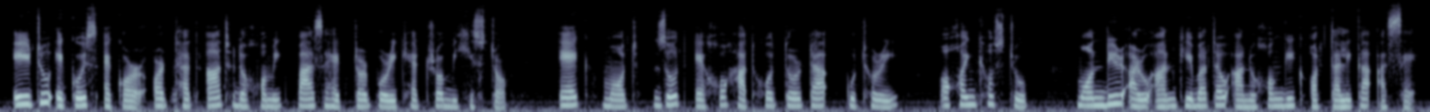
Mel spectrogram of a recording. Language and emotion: Assamese, neutral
